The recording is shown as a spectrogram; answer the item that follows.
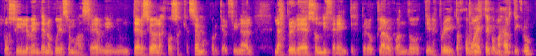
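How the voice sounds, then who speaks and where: A man from Venezuela in his thirties, talking over a video call with a fairly low voice. He speaks in a relaxed, reflective way, pausing with fillers and restarting his sentences as he thinks. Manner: thoughtful, many fillers and restarts. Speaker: guest, winery director. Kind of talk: relaxed conversational interview.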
